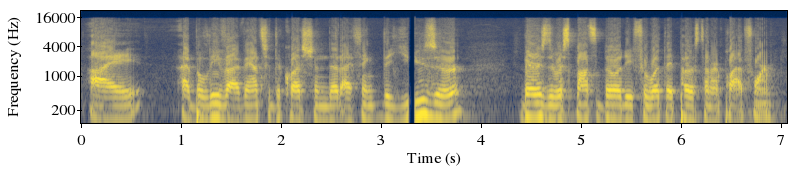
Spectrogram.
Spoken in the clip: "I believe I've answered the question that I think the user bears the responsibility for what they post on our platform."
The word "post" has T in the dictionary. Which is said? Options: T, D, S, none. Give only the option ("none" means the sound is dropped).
T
